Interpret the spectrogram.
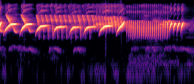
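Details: Canary gacor ngerol song as a training master for young birds: about seven loud upswept cuit notes roughly every third of a second, then a fast rattling roll, soft lower chirps behind.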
